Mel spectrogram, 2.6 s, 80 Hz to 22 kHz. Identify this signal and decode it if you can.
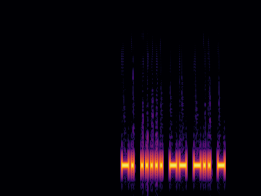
Morse code, heard as a keyed tone, about 47 wpm, 700 Hz. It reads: N5MDT
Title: USA Call Signs - 6x Character Spacing - 50wpm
